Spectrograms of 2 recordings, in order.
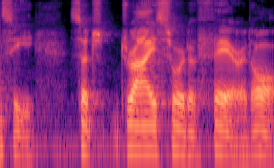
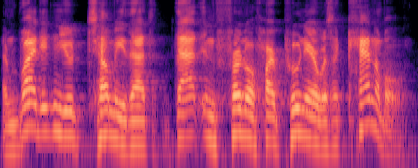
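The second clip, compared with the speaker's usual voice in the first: angry demand; 7 semitones higher than usual. A narrator's reading. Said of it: "shouted I".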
